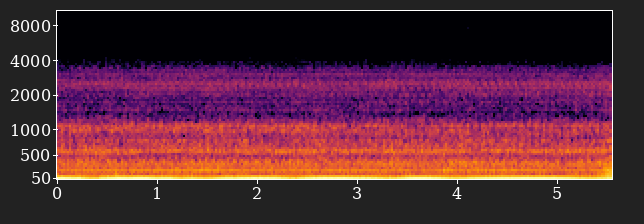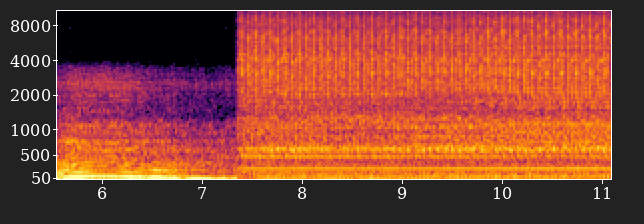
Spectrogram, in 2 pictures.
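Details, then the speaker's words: Mazda Miata, first start after a new thermostat, fuel pump, fresh fuel, new radiator and coolant: catches after a brief stumble, then settles into a steady, even idle with a smooth low hum and no knocks. "awesome so we did it guys the Miata is alive she's back"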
